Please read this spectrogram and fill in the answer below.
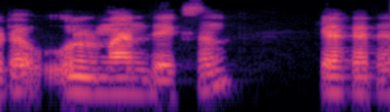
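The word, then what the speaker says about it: Ullmann: उल्मैन अभिक्रिया कहते हैं, या अल्मैन रिएक्शन भी कहते हैं। कहीं कहीं पर प्रोनाउंसिएशन पर डिपेंड है ना, उल्मैन, उल्मैन भी कहीं पर लिखा होगा उल्मैन, कहीं पर अल्मैन लिखा होगा, ये सब प्रोनाउंसिएशन पर डिपेंड करता है।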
